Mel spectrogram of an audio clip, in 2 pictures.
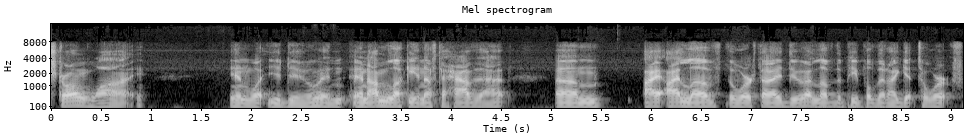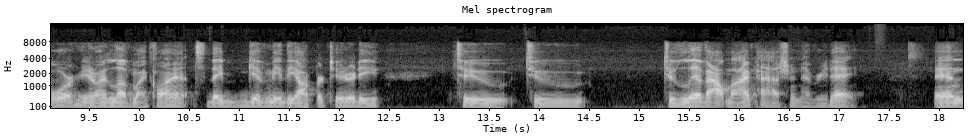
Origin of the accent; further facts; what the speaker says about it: Texas, United States; I'm from Texas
